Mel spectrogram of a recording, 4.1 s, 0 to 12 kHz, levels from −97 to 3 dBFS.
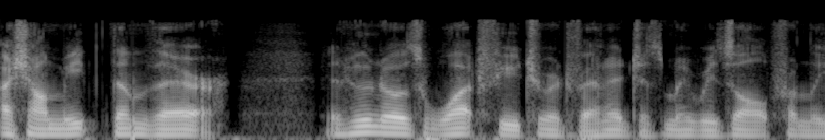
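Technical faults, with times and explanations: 0.66 s and 2.82 s, unconcealed Bluetooth headset packet loss: a 7.5 ms hole in the speech with hard edges, each fitting a single lost packet between headset and phone filled with silence or an idle pattern. The abrupt full-band gap sets it apart from concealed loss or the mSBC codec's upper bands flickering.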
